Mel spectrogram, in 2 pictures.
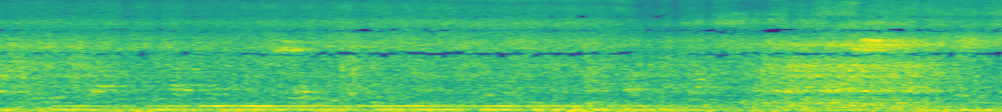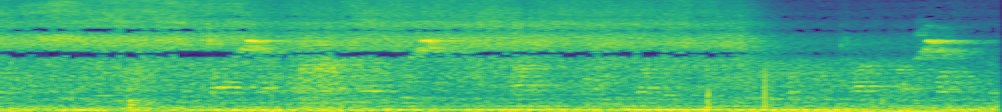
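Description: Sandpaper on a hand sanding block scratching over a bare iron gate, a steady hiss with a low hum underneath. The scratching stops suddenly about a second before the end.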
